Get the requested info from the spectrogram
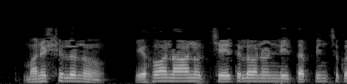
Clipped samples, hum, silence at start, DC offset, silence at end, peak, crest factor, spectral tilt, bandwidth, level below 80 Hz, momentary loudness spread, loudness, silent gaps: under 0.1%; none; 0.25 s; under 0.1%; 0 s; -10 dBFS; 16 dB; -10.5 dB/octave; 5.8 kHz; -62 dBFS; 7 LU; -26 LUFS; none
